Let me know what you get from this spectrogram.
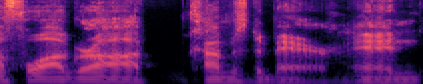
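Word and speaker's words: foie gras: It's f It's fuagra.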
